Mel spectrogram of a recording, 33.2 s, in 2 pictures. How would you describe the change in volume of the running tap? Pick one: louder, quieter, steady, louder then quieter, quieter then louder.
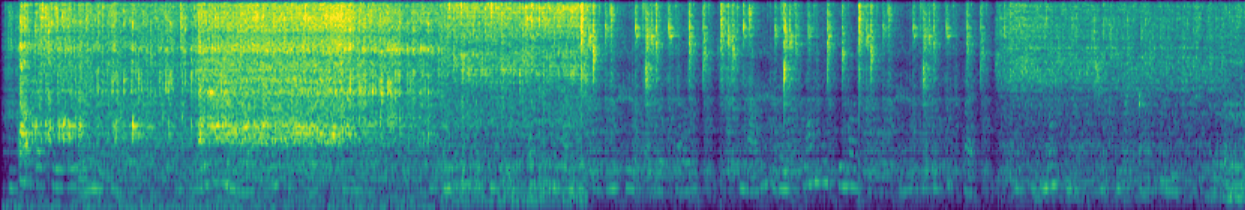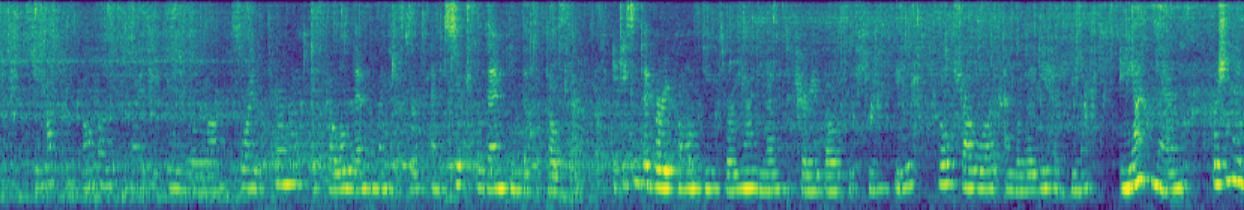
quieter.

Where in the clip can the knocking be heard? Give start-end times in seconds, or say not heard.
not heard.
